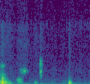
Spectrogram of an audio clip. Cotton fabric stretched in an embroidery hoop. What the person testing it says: when you give it a tap and it sounds like a drum so you want to make sure it's nice and taut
